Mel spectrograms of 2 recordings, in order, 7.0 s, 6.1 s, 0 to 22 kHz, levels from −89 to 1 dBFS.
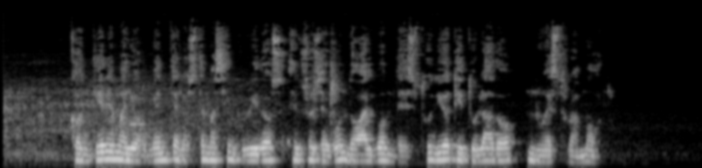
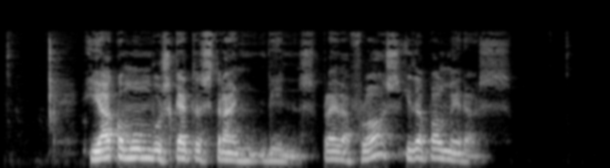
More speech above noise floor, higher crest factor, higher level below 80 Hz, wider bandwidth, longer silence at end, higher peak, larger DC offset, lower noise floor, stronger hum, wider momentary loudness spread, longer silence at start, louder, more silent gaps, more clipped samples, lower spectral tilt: second, 53 dB vs 60 dB; about the same, 18 dB vs 22 dB; first, -62 dBFS vs -68 dBFS; first, 13 kHz vs 11.5 kHz; about the same, 1.05 s vs 1.1 s; second, -8 dBFS vs -2 dBFS; neither; second, -77 dBFS vs -82 dBFS; neither; second, 11 LU vs 17 LU; second, 0.05 s vs 0.5 s; second, -25 LUFS vs -22 LUFS; neither; neither; about the same, -6 dB/octave vs -5.5 dB/octave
